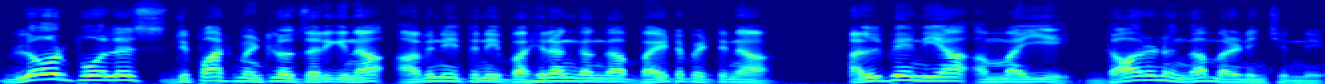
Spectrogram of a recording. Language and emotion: Telugu, neutral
